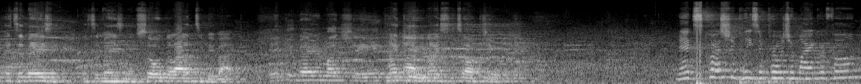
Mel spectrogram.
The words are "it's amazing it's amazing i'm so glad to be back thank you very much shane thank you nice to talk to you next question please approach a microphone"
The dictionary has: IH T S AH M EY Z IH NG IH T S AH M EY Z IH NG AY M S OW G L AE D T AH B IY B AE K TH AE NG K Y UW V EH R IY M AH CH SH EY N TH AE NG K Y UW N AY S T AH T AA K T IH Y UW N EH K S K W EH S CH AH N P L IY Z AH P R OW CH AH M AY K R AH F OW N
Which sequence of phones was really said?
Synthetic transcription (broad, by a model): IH T S AH M EY Z IH NG IH T S AH M EY Z IH NG AY M S OW G L AE D T AH B IY B AE K TH AE NG K Y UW V EH R IY M AH CH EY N TH AE NG K Y UW N AY S T AH T AA K T IH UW N EH K S K W EH S CH AH N P L IY Z AH P R OW CH AH M AY K R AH F OW N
